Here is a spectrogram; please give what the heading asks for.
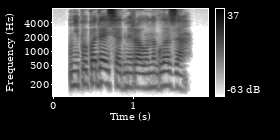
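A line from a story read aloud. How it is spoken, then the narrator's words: Cold warning. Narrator (Russian): холодно предупредила Далия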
